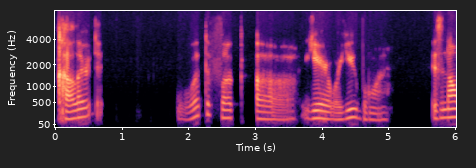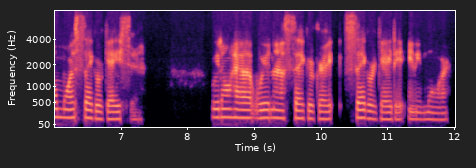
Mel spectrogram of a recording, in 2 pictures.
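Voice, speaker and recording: A woman's voice: sits low, fairly even intonation, slow, gravelly, no room sound, lo-fi sound. A woman with a Southern accent hosting a livestream, lecturing her chat in an indignant, emphatic way. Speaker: livestream host reading chat. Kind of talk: casual livestream rant.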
